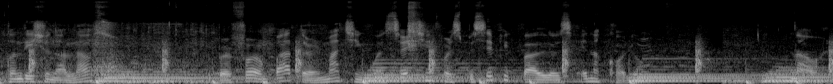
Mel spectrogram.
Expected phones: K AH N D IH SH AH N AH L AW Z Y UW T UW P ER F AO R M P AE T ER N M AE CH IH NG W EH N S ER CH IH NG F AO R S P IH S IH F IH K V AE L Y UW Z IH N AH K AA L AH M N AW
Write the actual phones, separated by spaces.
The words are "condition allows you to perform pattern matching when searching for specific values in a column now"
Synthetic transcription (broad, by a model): K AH N D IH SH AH N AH L AW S T UW P ER F AO R M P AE T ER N M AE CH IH NG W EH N S ER CH IH NG F AO R S P IH S IH F IH K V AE L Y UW S IH N AH K AA L AH M N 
